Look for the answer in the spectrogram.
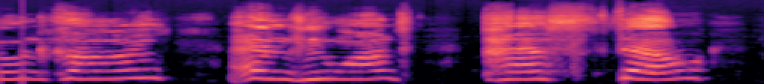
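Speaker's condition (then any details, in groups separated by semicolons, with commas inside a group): Cerebral palsy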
